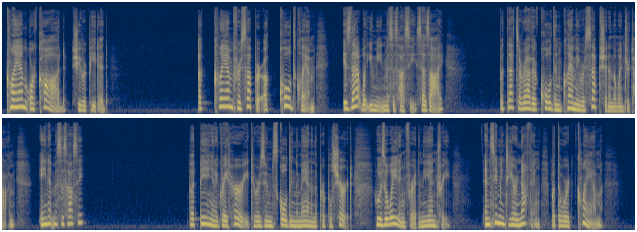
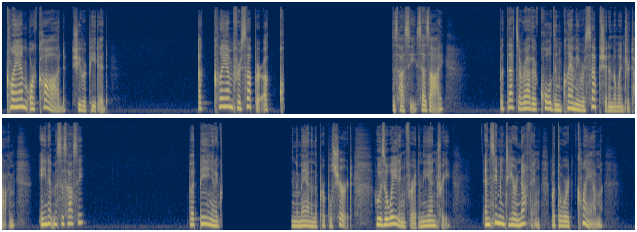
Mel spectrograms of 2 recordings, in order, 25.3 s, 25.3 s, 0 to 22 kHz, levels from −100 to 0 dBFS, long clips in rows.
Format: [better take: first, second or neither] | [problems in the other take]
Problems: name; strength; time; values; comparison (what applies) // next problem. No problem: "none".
first | audio cutting out; at 5.5 s for 2 s and at 17 s for 1.5 s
